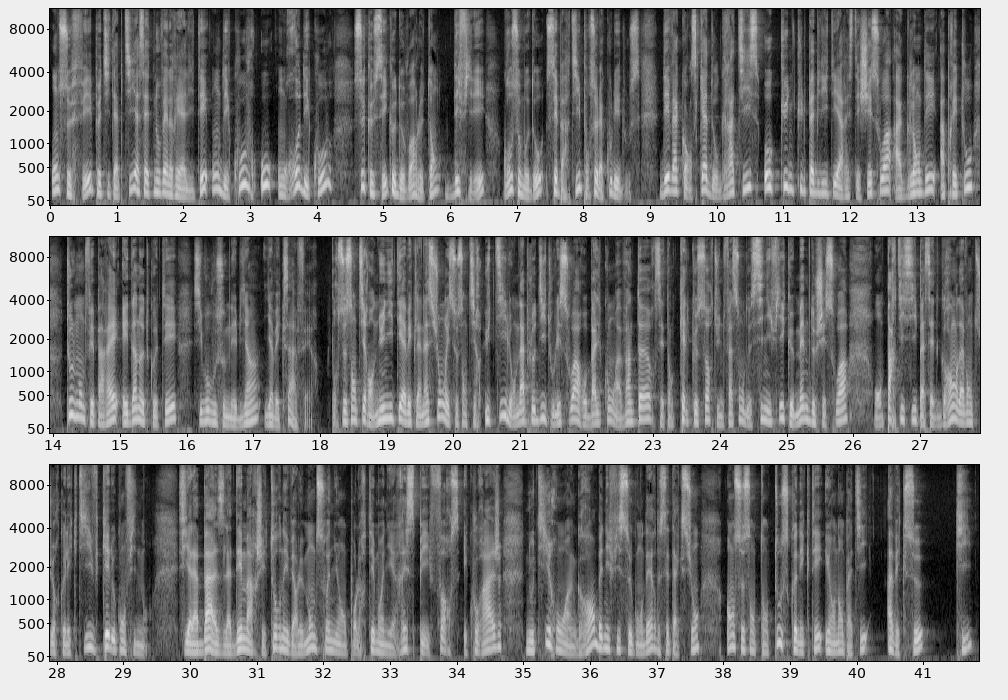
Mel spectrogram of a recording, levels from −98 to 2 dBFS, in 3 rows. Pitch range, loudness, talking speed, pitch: 115-160 Hz, -21 LUFS, 215 wpm, 135 Hz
